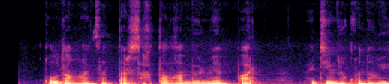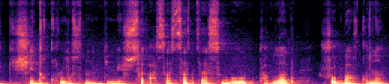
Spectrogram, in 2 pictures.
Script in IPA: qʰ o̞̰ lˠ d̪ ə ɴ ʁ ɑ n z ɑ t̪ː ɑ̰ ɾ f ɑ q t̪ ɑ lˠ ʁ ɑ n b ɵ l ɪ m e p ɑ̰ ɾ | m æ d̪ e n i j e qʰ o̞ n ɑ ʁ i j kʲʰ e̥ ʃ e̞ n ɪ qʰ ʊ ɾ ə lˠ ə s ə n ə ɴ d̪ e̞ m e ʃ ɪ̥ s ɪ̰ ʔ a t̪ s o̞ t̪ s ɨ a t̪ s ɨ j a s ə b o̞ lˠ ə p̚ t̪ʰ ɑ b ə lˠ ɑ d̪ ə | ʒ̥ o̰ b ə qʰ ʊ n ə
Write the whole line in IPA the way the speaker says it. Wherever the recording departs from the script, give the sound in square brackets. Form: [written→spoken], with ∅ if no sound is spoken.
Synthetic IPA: qʰ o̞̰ lˠ d̪ [ə→ɑ] ɴ ʁ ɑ n z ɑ t̪ː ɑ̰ ɾ [f→s] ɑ q t̪ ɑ lˠ ʁ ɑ n b ɵ l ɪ m e [p→b] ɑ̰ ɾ | m æ d̪ e n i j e qʰ o̞ n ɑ ʁ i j kʲʰ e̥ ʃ e̞ n ɪ qʰ ʊ ɾ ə lˠ ə s ə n ə ɴ d̪ e̞ m e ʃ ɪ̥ s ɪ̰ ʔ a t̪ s o̞ t̪ s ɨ a t̪ s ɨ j a s ə b o̞ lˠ ə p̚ t̪ʰ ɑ b ə lˠ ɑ d̪ ə | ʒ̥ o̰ b [ə→ɑ] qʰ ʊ n ə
